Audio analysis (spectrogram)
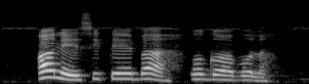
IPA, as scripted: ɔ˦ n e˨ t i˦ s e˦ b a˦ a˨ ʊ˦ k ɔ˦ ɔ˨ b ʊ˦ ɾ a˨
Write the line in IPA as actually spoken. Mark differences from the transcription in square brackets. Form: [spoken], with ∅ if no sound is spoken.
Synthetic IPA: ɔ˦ n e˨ [s] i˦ [t] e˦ b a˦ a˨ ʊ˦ [ɡ] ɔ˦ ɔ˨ b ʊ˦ [l] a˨

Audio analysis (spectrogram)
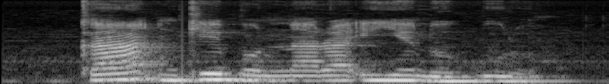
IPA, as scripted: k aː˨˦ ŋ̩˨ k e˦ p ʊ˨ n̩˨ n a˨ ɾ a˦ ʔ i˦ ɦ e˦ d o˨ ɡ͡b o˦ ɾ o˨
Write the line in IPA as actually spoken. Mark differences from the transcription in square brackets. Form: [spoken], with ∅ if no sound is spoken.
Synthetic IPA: k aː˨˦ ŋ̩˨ k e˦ [b] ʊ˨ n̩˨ n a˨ ɾ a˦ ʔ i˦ ɦ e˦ [n] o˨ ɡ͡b [u˦] ɾ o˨

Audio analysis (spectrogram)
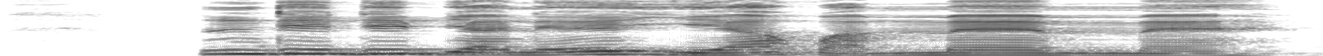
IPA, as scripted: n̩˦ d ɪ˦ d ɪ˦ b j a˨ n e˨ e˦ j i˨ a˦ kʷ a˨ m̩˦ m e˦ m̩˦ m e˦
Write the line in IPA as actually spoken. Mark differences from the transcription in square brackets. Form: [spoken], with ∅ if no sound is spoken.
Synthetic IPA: n̩˦ d ɪ˦ d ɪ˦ b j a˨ n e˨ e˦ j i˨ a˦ kʷ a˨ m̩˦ m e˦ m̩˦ m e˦

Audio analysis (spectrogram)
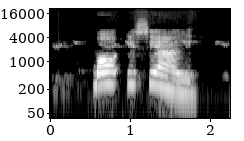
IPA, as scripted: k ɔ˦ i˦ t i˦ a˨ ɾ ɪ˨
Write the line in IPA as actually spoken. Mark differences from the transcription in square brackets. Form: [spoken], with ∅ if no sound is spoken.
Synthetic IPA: [k͡p] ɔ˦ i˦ [s] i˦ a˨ [l] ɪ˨

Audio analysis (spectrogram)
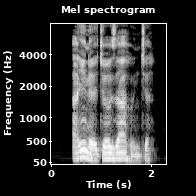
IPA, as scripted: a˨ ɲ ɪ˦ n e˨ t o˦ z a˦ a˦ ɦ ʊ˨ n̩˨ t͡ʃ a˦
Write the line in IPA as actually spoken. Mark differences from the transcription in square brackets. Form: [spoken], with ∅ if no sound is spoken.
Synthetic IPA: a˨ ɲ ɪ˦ n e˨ [t͡ʃ] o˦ z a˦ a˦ ɦ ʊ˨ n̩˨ t͡ʃ [e˦]

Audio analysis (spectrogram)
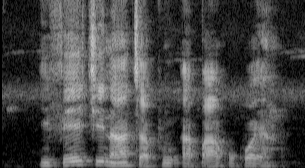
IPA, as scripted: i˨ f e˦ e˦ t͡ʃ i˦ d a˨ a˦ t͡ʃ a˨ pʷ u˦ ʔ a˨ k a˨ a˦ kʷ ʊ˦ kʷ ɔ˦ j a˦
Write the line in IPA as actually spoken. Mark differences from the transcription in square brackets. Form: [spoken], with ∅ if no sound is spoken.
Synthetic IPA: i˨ f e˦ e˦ t͡ʃ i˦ [n] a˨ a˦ t͡ʃ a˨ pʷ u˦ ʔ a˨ [k͡p] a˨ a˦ kʷ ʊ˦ kʷ ɔ˦ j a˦

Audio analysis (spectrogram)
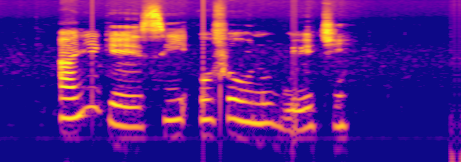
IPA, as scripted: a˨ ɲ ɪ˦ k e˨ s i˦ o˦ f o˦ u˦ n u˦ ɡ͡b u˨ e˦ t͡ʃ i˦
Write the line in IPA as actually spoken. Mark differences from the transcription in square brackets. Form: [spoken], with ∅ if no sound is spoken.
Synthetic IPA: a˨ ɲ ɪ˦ [ɡ] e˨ s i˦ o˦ f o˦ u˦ n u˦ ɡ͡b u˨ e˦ t͡ʃ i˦

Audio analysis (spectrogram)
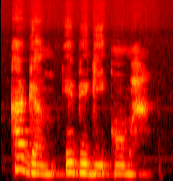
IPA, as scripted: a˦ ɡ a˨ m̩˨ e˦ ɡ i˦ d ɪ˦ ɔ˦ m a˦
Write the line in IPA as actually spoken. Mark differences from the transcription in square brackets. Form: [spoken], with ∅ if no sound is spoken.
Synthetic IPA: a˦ ɡ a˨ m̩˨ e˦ [b] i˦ [ɡ] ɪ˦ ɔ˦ m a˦

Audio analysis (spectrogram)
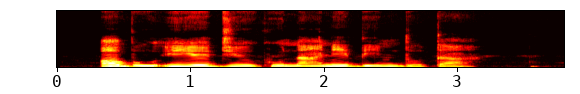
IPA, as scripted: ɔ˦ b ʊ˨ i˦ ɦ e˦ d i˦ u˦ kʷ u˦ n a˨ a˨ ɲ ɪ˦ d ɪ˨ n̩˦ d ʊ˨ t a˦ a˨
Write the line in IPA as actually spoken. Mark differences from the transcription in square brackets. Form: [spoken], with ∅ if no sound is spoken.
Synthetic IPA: ɔ˦ b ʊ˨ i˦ ɦ e˦ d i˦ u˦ kʷ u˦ n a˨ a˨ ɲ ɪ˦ d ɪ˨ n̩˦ d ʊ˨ t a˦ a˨

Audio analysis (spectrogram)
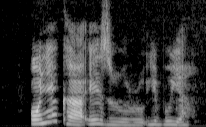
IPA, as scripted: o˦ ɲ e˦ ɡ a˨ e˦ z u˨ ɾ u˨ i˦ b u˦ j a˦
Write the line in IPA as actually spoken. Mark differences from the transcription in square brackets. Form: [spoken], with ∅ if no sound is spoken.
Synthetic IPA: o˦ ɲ e˦ [k] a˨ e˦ z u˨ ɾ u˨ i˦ b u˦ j a˦

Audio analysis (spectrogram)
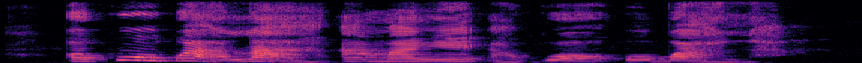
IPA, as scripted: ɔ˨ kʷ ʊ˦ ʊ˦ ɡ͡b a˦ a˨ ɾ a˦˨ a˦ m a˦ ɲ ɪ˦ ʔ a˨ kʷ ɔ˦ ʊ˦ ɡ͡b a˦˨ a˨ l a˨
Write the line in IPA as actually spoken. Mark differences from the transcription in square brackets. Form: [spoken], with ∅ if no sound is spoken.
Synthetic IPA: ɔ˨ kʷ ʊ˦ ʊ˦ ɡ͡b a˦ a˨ [l] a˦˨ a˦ m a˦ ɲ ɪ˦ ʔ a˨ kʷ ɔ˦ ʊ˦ ɡ͡b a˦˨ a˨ l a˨

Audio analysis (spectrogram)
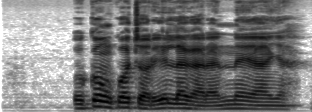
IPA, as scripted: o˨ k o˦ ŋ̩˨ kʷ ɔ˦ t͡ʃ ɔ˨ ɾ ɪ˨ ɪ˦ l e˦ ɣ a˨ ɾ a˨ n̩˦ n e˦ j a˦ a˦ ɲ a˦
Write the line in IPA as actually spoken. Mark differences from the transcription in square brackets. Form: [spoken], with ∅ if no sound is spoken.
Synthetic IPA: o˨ k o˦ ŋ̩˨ kʷ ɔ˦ t͡ʃ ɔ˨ ɾ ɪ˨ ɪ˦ l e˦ ɣ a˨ ɾ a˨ n̩˦ n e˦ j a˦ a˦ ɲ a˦

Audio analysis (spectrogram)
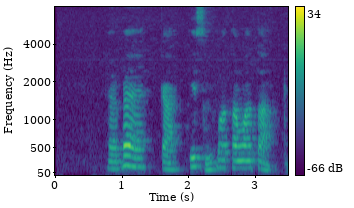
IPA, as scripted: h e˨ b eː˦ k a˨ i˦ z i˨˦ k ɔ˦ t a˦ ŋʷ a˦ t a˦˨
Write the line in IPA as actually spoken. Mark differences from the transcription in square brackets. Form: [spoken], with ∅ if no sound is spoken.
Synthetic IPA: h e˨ b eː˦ k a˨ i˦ [s] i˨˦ [k͡p] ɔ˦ t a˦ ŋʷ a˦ t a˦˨

